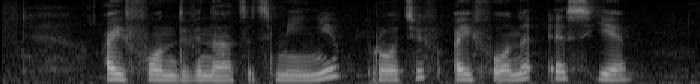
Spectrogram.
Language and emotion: Russian, neutral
